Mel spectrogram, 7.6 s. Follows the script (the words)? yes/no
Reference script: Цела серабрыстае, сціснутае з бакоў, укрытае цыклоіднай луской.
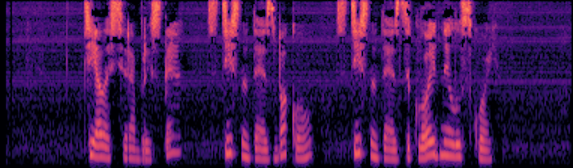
no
